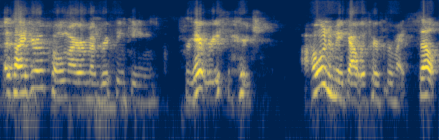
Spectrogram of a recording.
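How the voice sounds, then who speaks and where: Before an audience indoors, a woman presenter performs a dramatic memoir reading at a library event, speaking expressively at normal speed with medium pitch. Noticeable room noise runs through the dull live recording.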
